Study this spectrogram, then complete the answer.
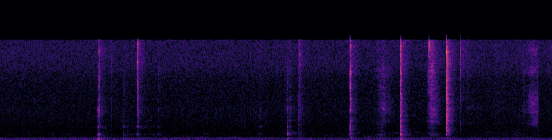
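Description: A knife scores thin metal with sharp scratchy clicks.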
